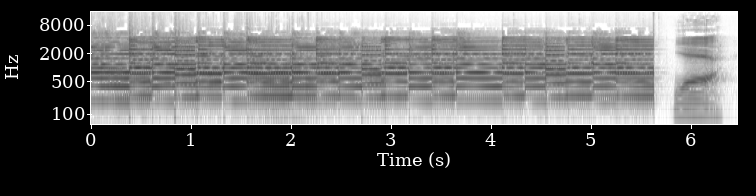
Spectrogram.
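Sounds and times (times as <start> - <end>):
jangly stringed instrument strumming chords through vintage EQ effect: 0.0 - 5.6.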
